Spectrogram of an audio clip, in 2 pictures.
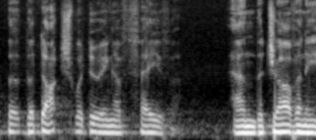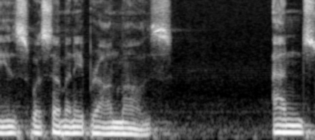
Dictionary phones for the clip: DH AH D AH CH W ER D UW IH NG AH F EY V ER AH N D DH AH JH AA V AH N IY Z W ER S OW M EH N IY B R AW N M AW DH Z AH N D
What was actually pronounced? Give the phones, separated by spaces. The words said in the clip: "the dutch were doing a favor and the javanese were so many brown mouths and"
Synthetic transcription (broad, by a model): DH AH D AH CH W ER D UW IH NG AH F EY V ER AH N DH AH JH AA V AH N IY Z W ER S OW M EH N IY B R AW N M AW Z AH N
